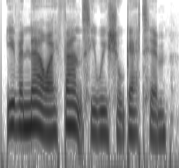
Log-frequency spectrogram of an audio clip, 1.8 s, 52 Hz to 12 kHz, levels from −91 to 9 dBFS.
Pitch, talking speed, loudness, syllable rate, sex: 175 Hz, 270 wpm, -16 LUFS, 6.3 syllables/s, female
